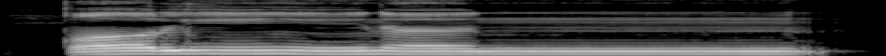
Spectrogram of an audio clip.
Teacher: क़रीनन में क़ाफ को मोटा अदा करेंगे, रा को या के सामने आना, या लीन है, या मद्दा है, बगैर या मद्दा को एक दाम में खींचेंगे। रा को बारीक अदा करेंगे, नून के ऊपर तनवीन गुन्ना करेंगे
